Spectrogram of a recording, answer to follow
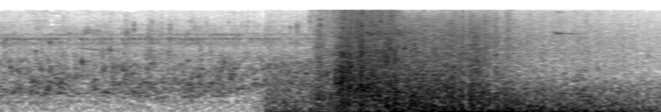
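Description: Cartoon water splash: after a faint watery hush, a rush of water rises about a second in and swells into a loud splash near the end, as the characters burst up out of the lake.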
